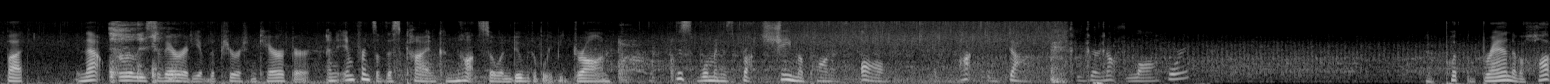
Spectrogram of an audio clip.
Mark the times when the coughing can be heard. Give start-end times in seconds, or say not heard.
1.1-1.9, 6.2-6.8, 10.5-11.2.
